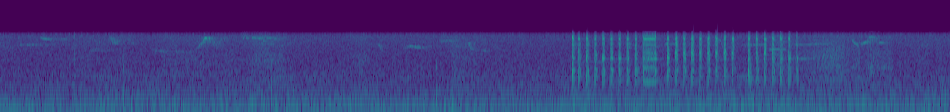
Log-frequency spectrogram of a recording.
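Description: Garden birds: scattered faint short chirps over a low steady rumble. About six seconds in comes a loud, rapid pulsed chattering call in three quick bursts lasting about two seconds.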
